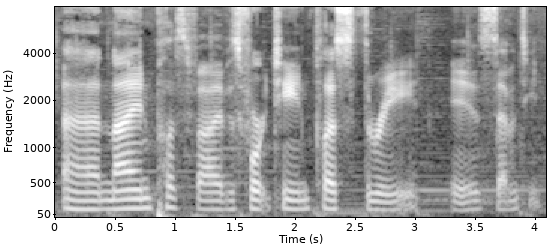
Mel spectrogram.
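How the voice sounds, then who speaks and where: A man chats as a player in a tabletop game, loose and conversational. His voice sits at a middling pitch with faint music underneath. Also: flat delivery, slow, creaky. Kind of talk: casual game banter.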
